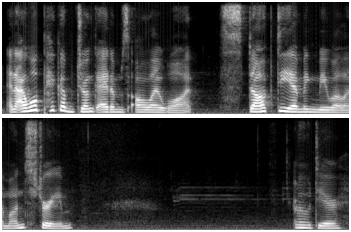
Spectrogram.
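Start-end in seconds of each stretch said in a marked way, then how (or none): none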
